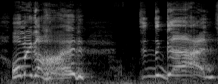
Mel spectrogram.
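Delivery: high, shocked exclamation; gasping oh my God at a wild play; shocked outburst. Real, not acted. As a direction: react to a near miss, stunned. Close miss in a game.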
